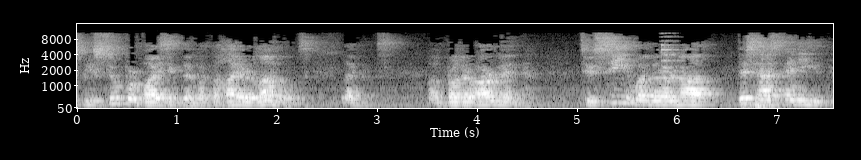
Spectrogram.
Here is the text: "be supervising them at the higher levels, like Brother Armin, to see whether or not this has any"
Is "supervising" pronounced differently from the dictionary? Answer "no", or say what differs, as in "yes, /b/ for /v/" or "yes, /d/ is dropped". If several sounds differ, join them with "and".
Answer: no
